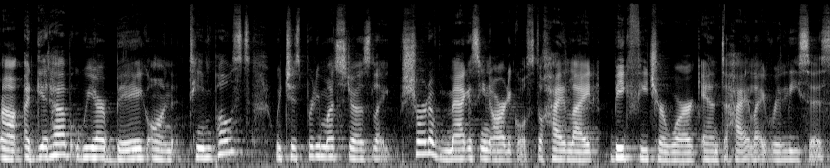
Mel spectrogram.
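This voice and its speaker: Heard with audible room echo, a woman speaks at a medium pitch with a Spanish accent. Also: ordinary pitch variation, moderate pace. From Peru. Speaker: engineering leader. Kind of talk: panel discussion. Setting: stage with audience.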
